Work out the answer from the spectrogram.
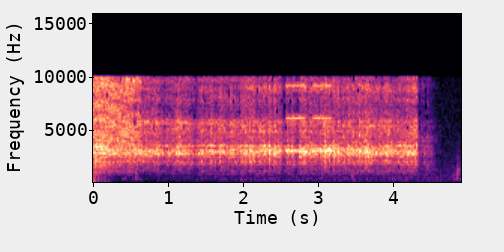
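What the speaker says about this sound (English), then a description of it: "next motor up to test is the 12-speed Tamiya motor gearbox" A Tamiya 12-speed motor gearbox on an RC tractor drive runs under load, giving a steady high-pitched whirring gear whine with faint rattling ticks, then winding down and stopping near the end.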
